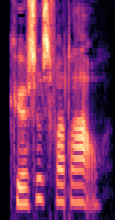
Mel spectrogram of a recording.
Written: kørselsfradrag

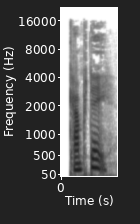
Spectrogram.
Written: kampdag

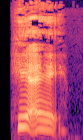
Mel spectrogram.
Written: heraf

